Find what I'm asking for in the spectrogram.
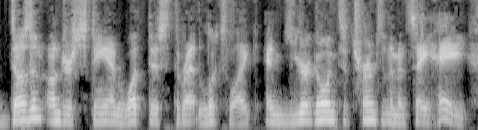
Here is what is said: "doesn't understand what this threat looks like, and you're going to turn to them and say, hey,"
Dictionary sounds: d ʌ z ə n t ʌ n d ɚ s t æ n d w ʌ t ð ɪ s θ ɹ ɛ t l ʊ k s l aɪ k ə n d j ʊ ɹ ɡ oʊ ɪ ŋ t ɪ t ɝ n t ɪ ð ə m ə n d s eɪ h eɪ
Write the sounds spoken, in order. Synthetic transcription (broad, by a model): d ʌ z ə n t ʌ n d ɚ s t æ n d w ʌ t ð ɪ s θ ɹ ɛ t l ʊ k s l aɪ k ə n j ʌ ɹ ɡ oʊ ɪ ŋ t ɪ t ɝ n t ɪ ð ə m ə n s eɪ h eɪ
